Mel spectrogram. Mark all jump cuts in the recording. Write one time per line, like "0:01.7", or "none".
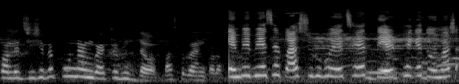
0:02.2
